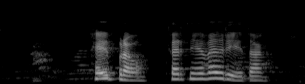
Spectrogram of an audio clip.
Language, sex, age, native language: Icelandic, female, 30-39, Icelandic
